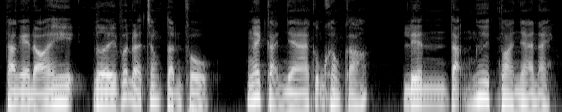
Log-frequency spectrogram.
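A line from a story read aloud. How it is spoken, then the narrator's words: Smiling. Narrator (Vietnamese): Thái Thao mỉm cười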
